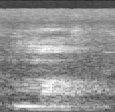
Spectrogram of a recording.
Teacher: यह होठों से निकला है। मा का उच्चारण होंठों से किया जाता है।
